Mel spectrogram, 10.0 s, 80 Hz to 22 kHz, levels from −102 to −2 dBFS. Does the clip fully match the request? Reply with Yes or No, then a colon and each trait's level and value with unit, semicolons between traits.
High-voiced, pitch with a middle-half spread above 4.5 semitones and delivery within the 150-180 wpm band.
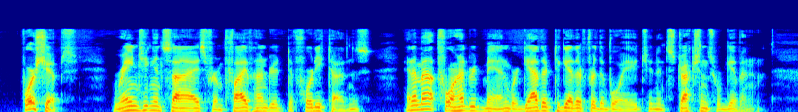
No: low, 115 Hz; average, 5.1 semitones; average, 155 wpm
